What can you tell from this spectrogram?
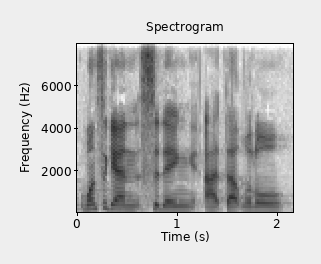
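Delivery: ordinary talk, nothing marked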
